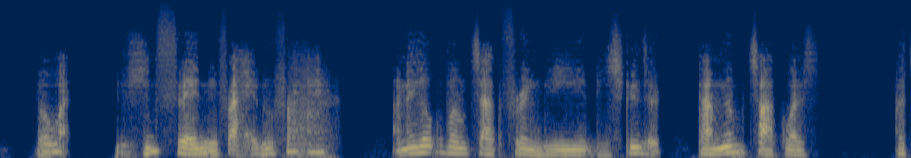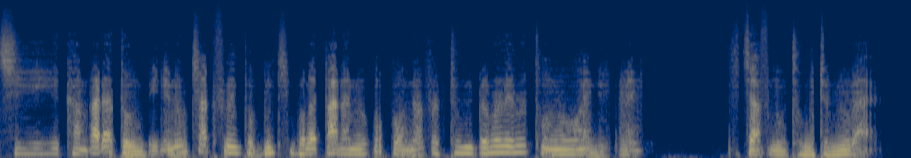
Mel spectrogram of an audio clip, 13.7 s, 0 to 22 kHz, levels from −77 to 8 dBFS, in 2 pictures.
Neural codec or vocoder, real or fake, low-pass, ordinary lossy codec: codec, 44.1 kHz, 0.9 kbps, DAC; fake; 19.8 kHz; none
